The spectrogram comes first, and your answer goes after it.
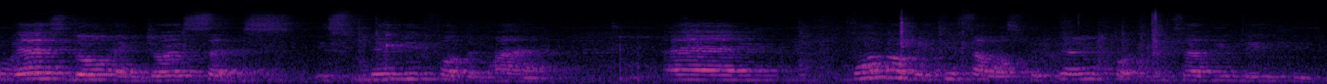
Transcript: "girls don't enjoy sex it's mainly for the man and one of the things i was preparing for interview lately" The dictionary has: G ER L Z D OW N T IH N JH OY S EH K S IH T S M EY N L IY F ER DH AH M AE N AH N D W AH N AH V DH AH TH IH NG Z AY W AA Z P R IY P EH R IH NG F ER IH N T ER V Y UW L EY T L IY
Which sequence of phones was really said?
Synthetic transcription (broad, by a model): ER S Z D OW N T IH N JH OY S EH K S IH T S M EY N L IY F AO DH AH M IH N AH N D W AH N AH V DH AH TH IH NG S AY W AA S P R IY P EH R IH NG F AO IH N T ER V Y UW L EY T L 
